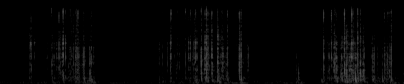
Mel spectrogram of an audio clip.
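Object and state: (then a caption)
Rhinestone-covered plastic heart scratched. A hand-sized plastic heart covered in colored acrylic rhinestones is scratched with long acrylic nails. Three bursts of bright, rapid clicking and scraping rise out of near silence, each lasting about a second with quick ticking accents.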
